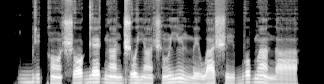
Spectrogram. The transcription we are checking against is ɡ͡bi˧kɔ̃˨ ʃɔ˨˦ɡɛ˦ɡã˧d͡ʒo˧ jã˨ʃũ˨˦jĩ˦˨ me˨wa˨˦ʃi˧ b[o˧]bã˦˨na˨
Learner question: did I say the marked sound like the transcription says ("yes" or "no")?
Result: no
